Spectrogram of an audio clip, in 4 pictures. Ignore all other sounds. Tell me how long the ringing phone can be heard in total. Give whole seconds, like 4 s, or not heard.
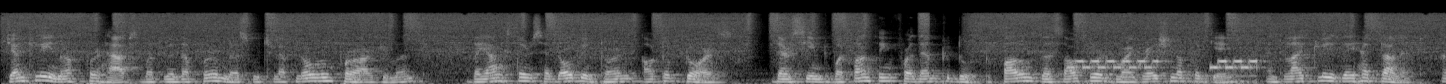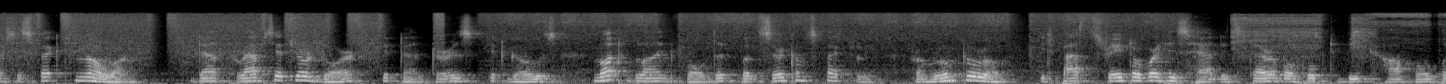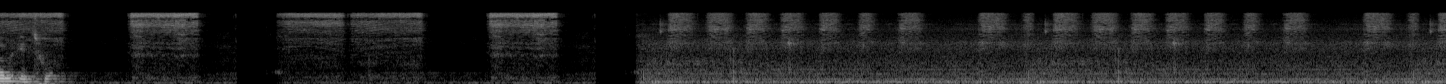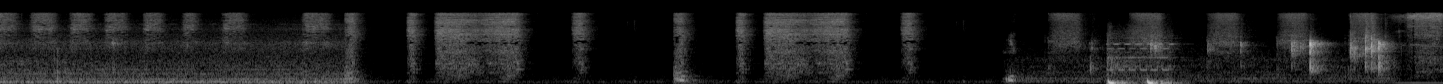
3 s.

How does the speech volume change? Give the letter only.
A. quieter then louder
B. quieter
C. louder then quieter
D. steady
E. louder
D.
